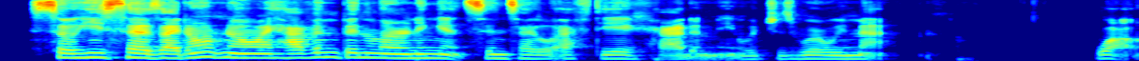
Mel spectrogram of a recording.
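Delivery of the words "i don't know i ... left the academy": normal talking voice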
